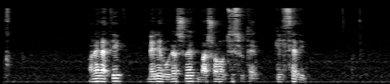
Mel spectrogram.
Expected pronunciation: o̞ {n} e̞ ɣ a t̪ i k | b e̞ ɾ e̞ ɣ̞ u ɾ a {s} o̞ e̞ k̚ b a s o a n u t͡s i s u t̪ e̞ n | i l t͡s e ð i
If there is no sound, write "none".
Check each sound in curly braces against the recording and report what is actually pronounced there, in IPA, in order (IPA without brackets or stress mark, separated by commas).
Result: n, s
